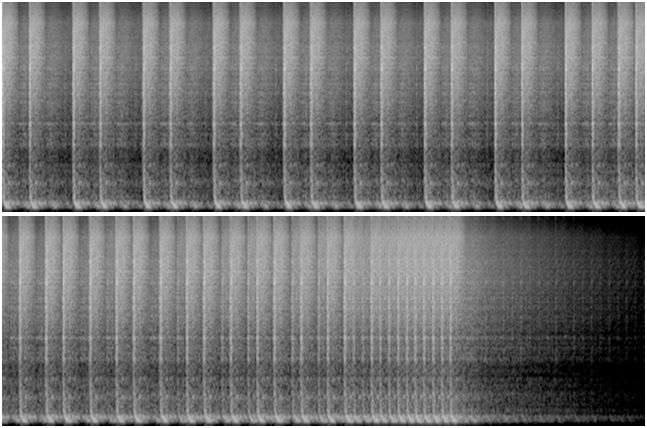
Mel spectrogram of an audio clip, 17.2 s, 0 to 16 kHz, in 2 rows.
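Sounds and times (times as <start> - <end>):
cascading house electro fills: 0.0 - 15.4.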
